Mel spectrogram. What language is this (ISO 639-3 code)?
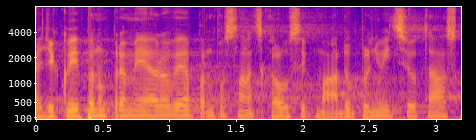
ces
